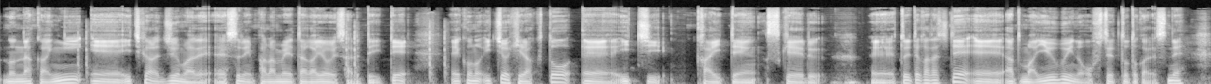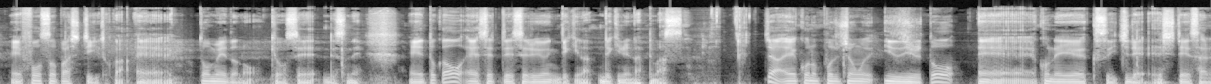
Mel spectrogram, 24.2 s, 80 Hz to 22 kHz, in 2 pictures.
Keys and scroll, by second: 23.8 super+z.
